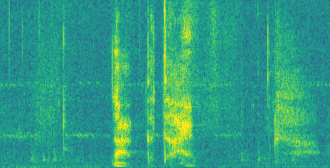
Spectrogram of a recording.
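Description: A person's quiet voice: one short, soft murmur about a second in, followed by a breathy trace, over faint room tone.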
